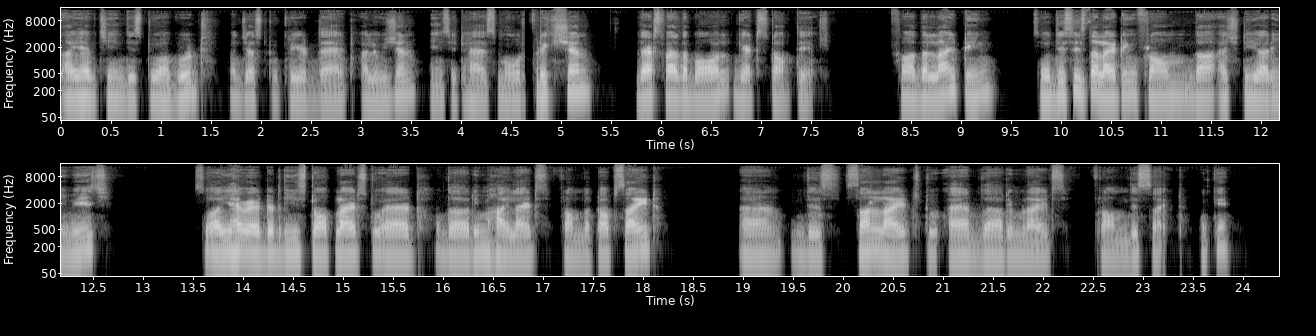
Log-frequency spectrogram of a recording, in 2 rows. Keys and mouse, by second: 9.6 z, 11.6-13.2 middle drag, 19.9 click, 20.8-21.4 shift+middle drag, 23.7-24.3 shift+middle drag.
